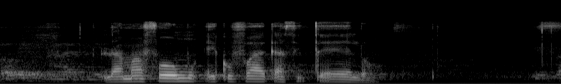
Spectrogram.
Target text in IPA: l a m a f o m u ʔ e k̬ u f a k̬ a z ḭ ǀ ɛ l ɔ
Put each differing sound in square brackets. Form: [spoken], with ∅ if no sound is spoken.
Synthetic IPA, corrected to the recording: l a m a f o m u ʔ e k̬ u f a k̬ a [s] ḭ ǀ [ɛː] l ɔ

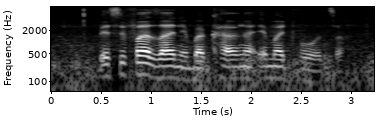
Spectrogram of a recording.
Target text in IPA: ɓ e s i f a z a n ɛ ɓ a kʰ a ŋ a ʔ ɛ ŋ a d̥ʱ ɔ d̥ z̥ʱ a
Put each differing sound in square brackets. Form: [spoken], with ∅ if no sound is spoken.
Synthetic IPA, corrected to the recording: ɓ e s i f a z a n ɛ ɓ a kʰ a ŋ a ʔ ɛ [m] a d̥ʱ [ɔː] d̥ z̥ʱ a

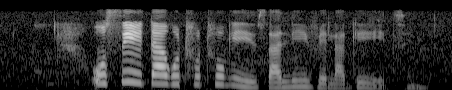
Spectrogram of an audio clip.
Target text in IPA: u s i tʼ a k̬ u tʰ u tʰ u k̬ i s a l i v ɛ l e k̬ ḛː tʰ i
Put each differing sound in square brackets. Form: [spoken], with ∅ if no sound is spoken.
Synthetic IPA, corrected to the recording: u s i tʼ a k̬ u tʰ u tʰ u k̬ i s a l i v ɛ l [a] k̬ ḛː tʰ i

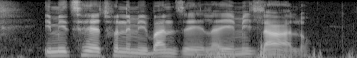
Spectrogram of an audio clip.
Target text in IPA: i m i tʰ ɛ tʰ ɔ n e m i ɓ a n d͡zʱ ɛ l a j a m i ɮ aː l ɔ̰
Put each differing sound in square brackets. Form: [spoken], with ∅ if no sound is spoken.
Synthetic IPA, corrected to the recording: i m i tʰ ɛ tʰ ɔ n e m i ɓ a n d͡zʱ ɛ l a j [e] m i ɮ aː l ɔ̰

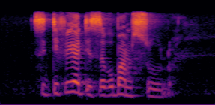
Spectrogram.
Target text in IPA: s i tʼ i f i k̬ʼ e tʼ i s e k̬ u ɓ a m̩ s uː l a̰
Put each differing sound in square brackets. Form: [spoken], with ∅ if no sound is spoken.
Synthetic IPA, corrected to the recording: s i tʼ i f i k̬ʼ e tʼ i s [ɛ] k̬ u ɓ a m̩ s uː l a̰

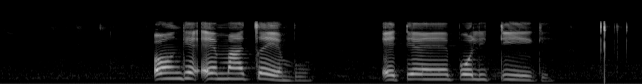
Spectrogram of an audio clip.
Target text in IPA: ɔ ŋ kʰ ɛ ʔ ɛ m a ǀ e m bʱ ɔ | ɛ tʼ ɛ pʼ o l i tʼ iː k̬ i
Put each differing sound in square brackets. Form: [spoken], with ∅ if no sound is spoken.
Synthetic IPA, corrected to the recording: ɔ ŋ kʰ ɛ ʔ ɛ m a ǀ e m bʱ [u] | ɛ tʼ ɛ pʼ o l i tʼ iː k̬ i

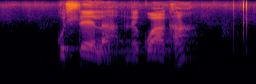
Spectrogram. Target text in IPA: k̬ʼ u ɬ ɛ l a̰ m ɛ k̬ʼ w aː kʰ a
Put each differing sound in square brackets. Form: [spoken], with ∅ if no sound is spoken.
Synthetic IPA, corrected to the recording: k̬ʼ u ɬ ɛ l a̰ [n] ɛ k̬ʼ w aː kʰ a

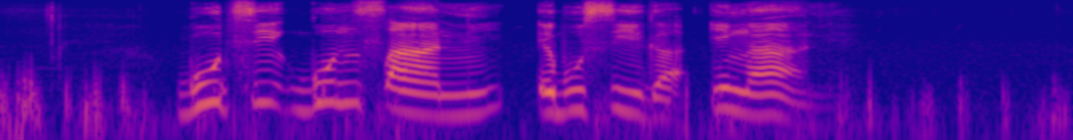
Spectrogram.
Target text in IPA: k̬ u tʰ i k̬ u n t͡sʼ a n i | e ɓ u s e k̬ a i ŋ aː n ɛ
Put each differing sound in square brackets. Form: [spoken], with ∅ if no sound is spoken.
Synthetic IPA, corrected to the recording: k̬ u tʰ i k̬ u n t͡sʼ a n i | e ɓ u s [i] k̬ a i ŋ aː n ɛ

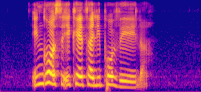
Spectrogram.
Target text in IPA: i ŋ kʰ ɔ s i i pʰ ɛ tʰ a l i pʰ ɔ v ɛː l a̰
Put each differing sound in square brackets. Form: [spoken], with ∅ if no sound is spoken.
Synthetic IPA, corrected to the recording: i ŋ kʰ [o] s i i [kʰ] ɛ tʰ a l i pʰ ɔ v ɛː l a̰

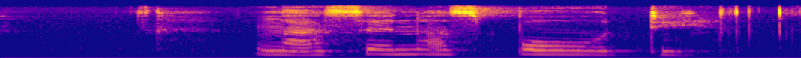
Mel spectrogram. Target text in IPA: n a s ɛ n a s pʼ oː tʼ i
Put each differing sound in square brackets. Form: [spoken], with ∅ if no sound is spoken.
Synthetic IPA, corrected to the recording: [ŋ] a s ɛ n a s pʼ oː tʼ i

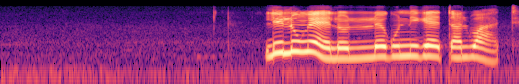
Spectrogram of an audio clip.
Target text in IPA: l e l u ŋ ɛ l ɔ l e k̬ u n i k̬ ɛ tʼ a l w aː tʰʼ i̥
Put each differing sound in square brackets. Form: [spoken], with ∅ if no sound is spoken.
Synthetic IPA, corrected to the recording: l [i] l u ŋ ɛ l ɔ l e k̬ u n i k̬ ɛ tʼ a l w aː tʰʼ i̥

